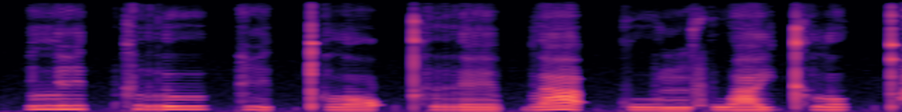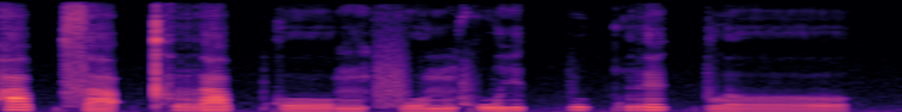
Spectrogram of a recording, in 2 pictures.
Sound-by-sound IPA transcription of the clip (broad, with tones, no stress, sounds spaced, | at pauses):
l i˦˥ t̚ k r ɯː˦˥ k i˨˩ t̚ pʰ l ɔ˨˩ ʔ kʰ r eː˨˩ p̚ l a˥˩ ʔ k u˨˩ n k w a˦˥ j kʰ l o˦˥ k̚ pʰ a˥˩ p̚ s a˨˩ ʔ kʰ r a˥˩ p̚ k oː˨˩ ŋ f o˩˦ n k w i˦˥ t̚ p u˦˥ k̚ r e˥˩ k̚ p l ɤː˨˩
